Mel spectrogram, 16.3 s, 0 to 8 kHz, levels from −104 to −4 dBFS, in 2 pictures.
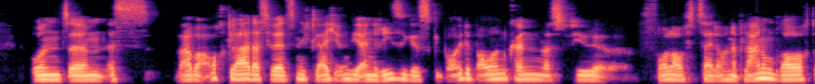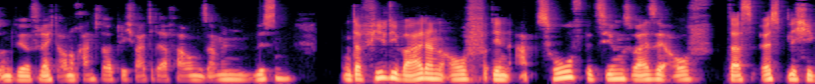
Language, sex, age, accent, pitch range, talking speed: German, male, 20-39, German, 110-130 Hz, 180 wpm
